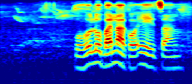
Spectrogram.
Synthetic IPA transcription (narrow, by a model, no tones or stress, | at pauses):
bʊhʊlʊbanakʼɔɪt͡sʼaːŋ̩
